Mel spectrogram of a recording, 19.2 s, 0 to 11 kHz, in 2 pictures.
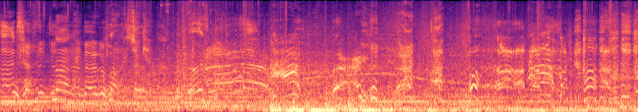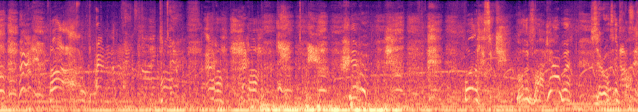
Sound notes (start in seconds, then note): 2.7 both groaning; 10.2 both panting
